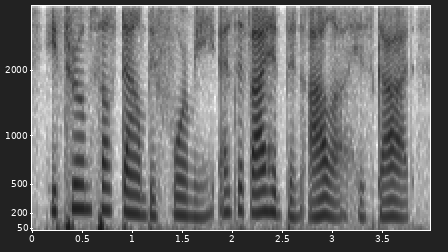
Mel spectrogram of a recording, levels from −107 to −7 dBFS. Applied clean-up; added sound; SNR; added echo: none; none; none; none.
